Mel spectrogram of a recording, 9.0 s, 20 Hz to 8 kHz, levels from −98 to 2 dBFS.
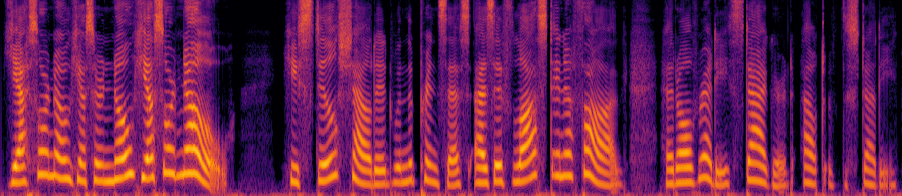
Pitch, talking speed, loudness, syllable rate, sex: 255 Hz, 185 wpm, -19 LUFS, 4.4 syllables/s, female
